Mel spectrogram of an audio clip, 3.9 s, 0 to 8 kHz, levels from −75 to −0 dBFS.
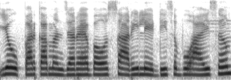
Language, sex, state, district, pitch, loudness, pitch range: Hindi, female, Haryana, Jhajjar, 215 Hz, -14 LUFS, 210-220 Hz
